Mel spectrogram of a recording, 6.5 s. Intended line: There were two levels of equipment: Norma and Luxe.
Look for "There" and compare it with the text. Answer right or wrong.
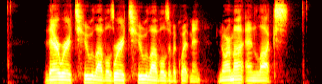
right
